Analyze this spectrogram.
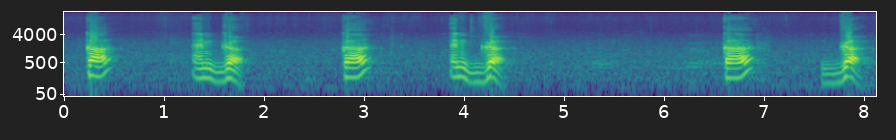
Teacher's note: that's the voicing which makes the difference between ka and ga · you do see more vibration when you say ga.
